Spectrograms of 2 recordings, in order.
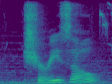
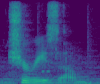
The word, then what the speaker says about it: chorizo: It's specifically dads, specifically like middle-aged white dads can't say chorizo. I would always get, can I get the chorizo? Can I get a chorizo? Chorizo? Like they would add extra syllables.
